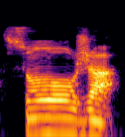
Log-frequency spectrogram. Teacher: But because it is followed by a vowel right afterwards, we don't do that here. So we elide this schwa and go straight from son to a · Term: elisions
